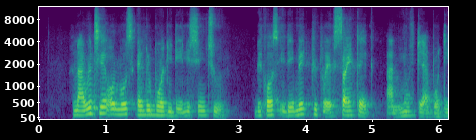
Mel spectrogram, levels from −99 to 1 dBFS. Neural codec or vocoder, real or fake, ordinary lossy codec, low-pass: codec, 44.1 kHz, 1.7 kbps, Pupu-Codec; fake; Opus, 16 kbps; 10.8 kHz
